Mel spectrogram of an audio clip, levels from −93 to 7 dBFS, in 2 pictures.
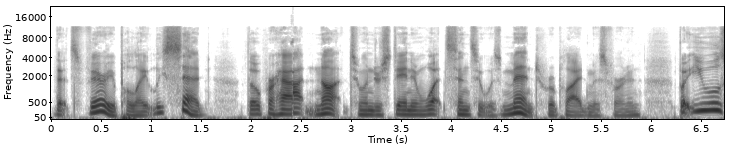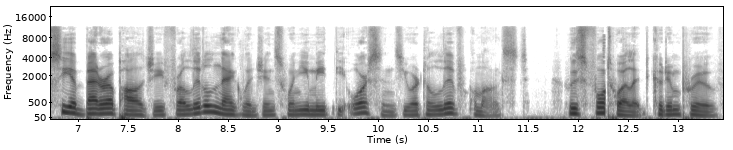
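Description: Speech with damaged data in a compressed stream. At 2.39 to 2.43 s and 12.23 to 12.27 s, a brief glitch cuts through. Corrupted bytes make the decoder misread those frames. It loses sync and hunts for the next frame header.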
